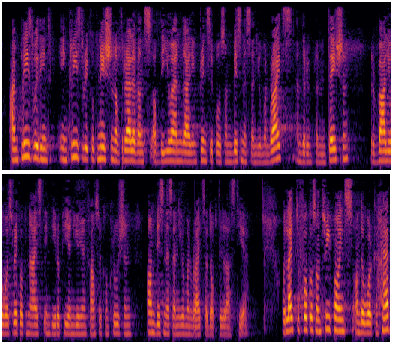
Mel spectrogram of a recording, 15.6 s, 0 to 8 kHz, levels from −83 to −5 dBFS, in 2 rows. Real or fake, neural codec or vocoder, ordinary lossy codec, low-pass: real; none; none; 7.2 kHz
